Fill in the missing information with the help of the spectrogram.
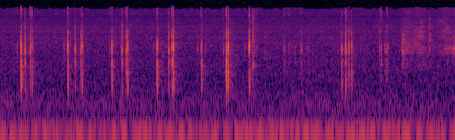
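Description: A pink compact digital camera, held with its screen side out, has its screen and frame tapped with the fingernails of both hands. The result is a quick, uneven series of short, sharp clicks with bright, crisp tops that die away almost instantly, over a steady low hum.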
